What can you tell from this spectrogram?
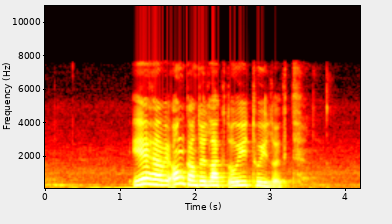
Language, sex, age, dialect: Faroese, female, 36-60, Norðuroyggjar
